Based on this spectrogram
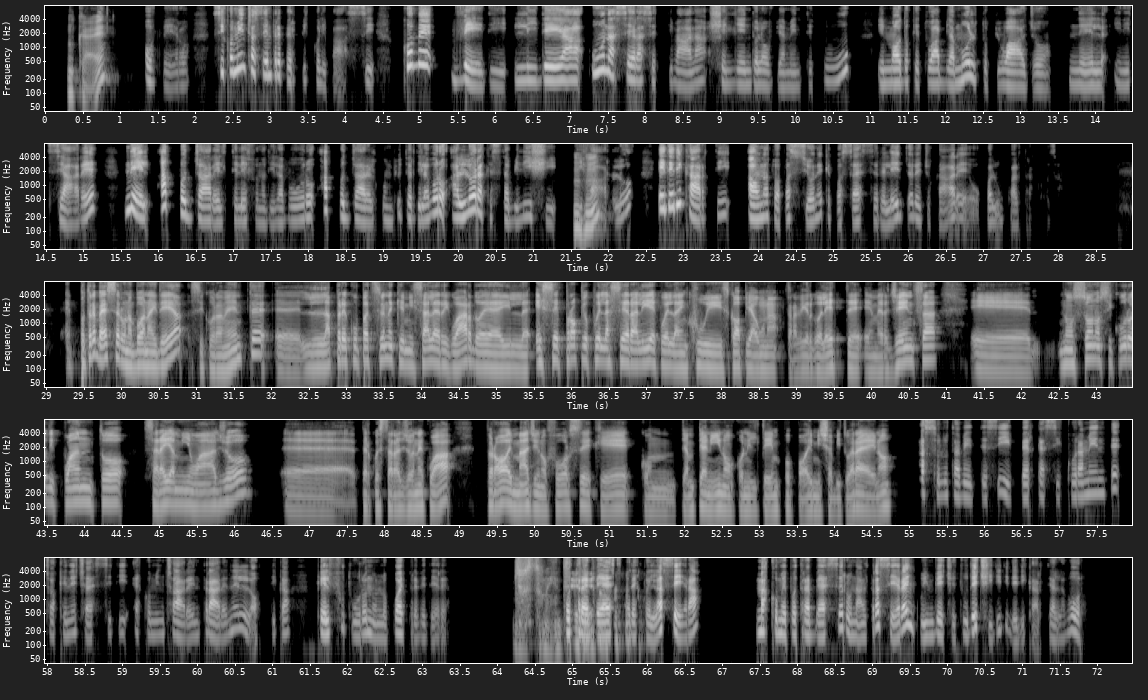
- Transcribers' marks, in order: "preoccupazione" said as "preccupazione"; "proprio" said as "propio"; laughing while speaking: "Giustamente è vero"; laugh
- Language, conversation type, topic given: Italian, advice, Come posso isolarmi mentalmente quando lavoro da casa?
